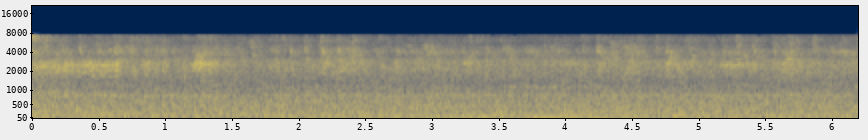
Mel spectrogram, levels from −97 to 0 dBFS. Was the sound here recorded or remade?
recorded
